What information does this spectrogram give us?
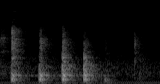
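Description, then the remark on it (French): Four sharp knocks on a door in quick, slightly uneven rhythm, followed by two fainter taps; no voices, just the hard wooden raps standing out clearly. “S'il frappe à la porte.”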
